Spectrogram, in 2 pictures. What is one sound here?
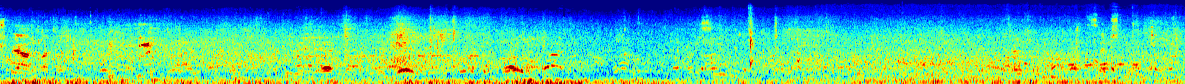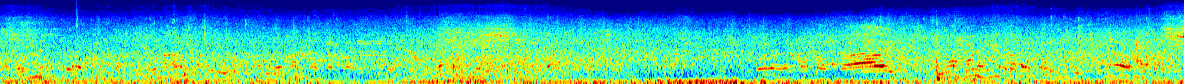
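Water laps and splashes against a boat's hull.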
